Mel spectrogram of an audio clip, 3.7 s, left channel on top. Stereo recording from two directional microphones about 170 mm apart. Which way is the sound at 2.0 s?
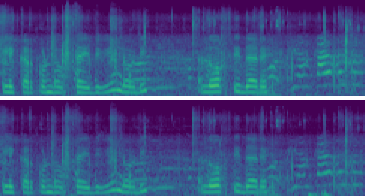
50° left (ahead or behind).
